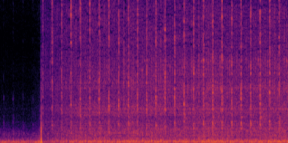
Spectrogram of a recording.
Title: Idle with exhaust leak on downpipe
